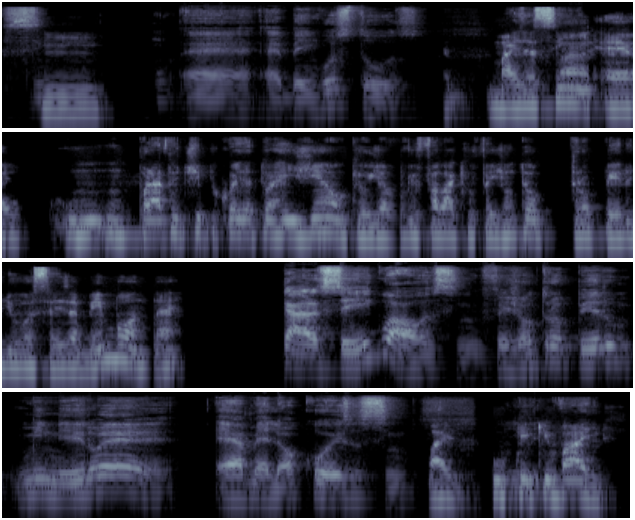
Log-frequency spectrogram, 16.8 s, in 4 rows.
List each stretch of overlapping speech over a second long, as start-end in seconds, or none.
none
